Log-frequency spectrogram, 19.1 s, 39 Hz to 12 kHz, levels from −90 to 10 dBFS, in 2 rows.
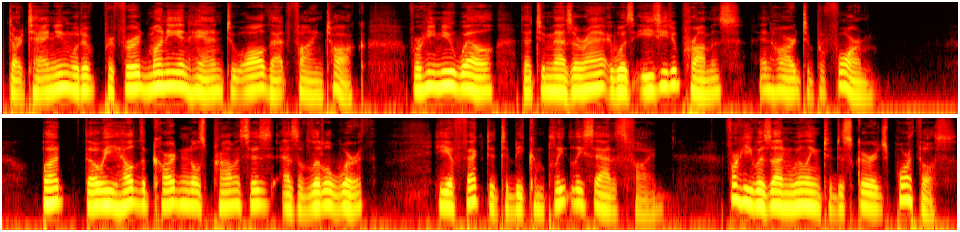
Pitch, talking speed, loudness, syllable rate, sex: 130 Hz, 165 wpm, -17 LUFS, 5.2 syllables/s, male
